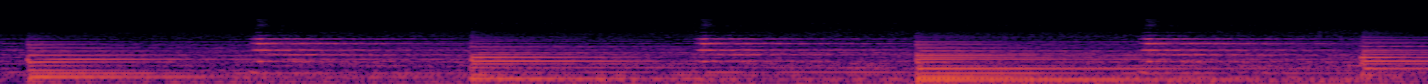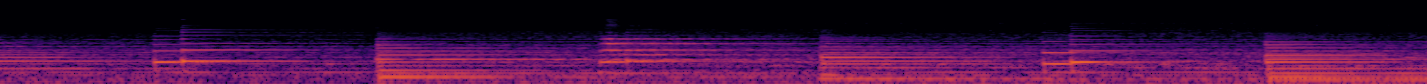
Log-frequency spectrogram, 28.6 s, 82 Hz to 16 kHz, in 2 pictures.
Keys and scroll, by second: 9.1 ctrl+z, 11.4 F3, 20.5 F3, 20.9 F3, 22.1 F3.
